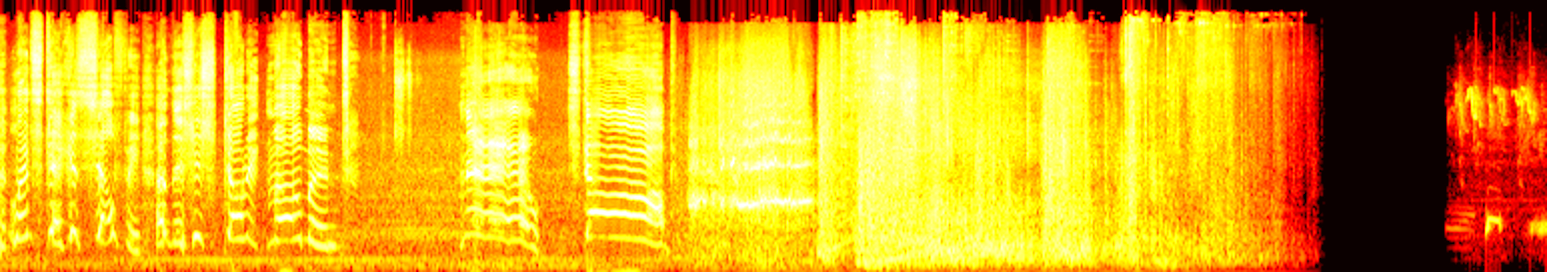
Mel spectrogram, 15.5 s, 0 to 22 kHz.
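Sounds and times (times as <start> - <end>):
speech: 0.0 - 3.6, 4.6 - 7.9
car tire screech as it skids: 0.0 - 10.8
car crashing into the back of a delivery van: 6.7 - 13.1.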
